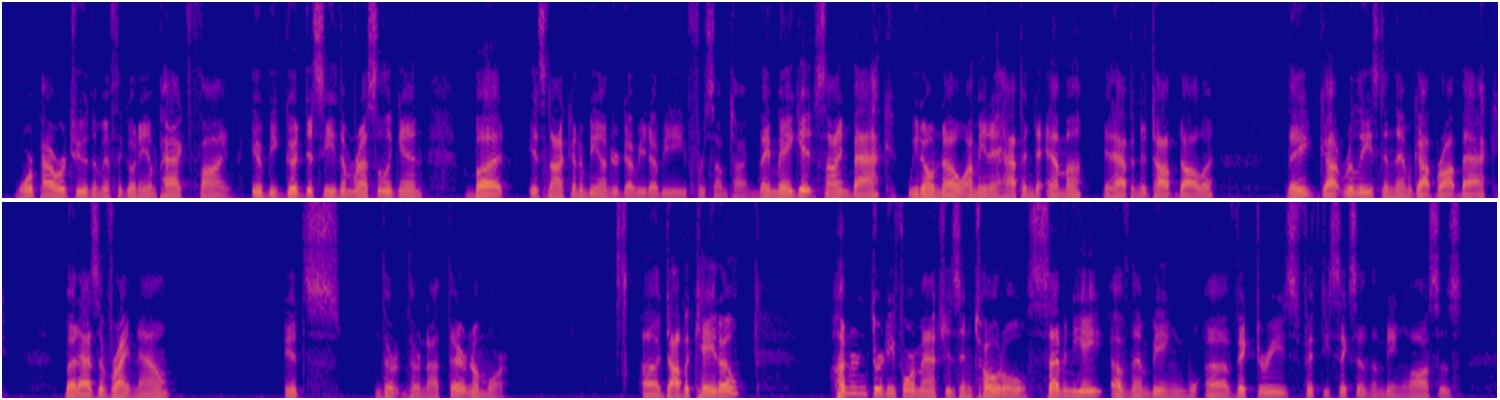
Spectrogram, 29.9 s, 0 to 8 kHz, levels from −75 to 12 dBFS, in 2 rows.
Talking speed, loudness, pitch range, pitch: 170 wpm, -27 LUFS, 125-155 Hz, 135 Hz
